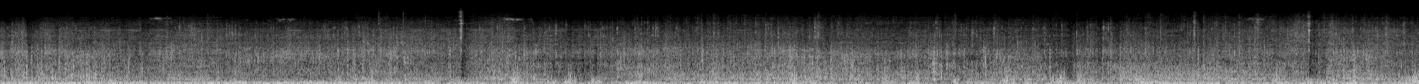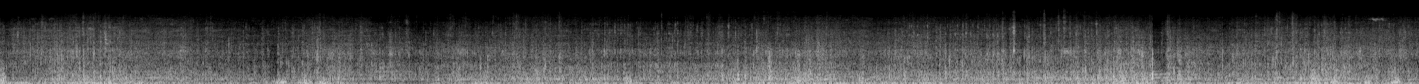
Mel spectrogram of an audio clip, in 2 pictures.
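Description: Mountain bike riding down a dirt trail, heard from a camera mounted on the rider or bike: wind buffeting the microphone and tyres rolling over dirt and rocks, with frequent short knocks and rattles from the bike over rough ground.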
